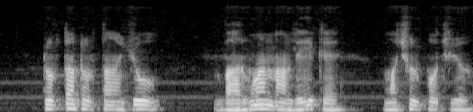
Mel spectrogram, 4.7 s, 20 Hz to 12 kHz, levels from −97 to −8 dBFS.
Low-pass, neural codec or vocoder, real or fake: 9.9 kHz; vocoder, 22.05 kHz, 80 mel bands, WaveNeXt; fake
